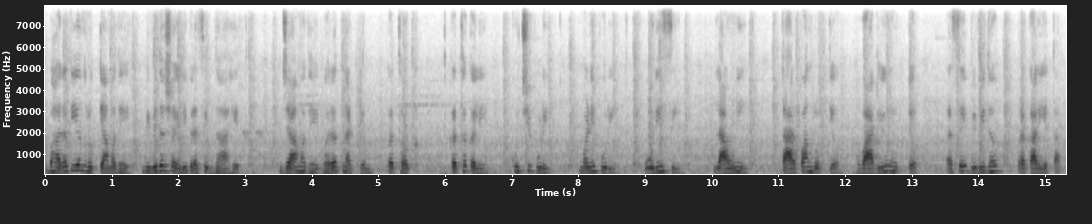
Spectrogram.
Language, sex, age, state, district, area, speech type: Marathi, female, 45-60, Maharashtra, Thane, rural, spontaneous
